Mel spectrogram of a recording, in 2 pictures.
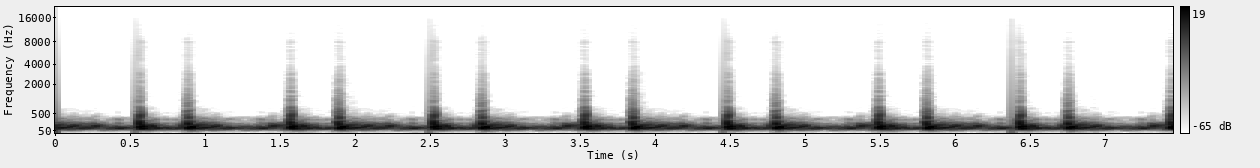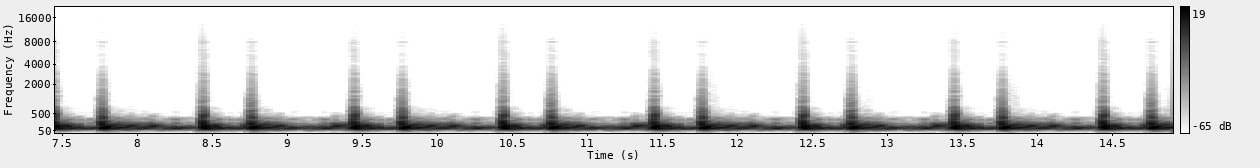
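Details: Normal heart sounds at 60 bpm labelled on a parasternal long axis echocardiogram: S1 at mitral valve closure (start of systole), S2 at aortic valve closure (start of diastole); regular clean lub-dub, no murmur.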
